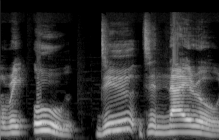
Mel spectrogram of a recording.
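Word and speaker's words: Rio de Janeiro: า น ว่ า เ มื อ ง Rio de Janeiro น ะ Rio de Janeiro นี่ คื อ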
